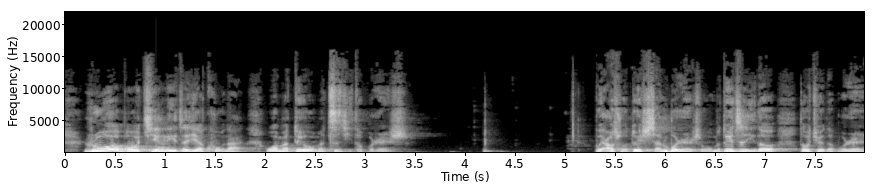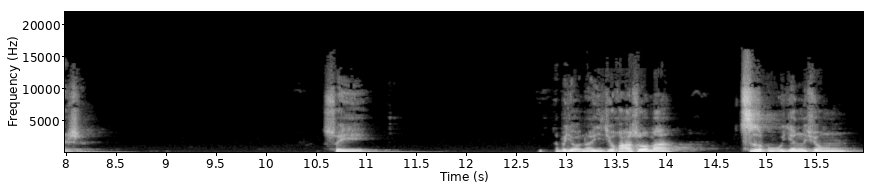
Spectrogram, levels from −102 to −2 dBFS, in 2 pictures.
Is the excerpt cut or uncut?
uncut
